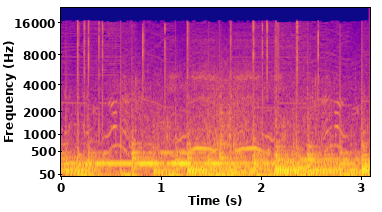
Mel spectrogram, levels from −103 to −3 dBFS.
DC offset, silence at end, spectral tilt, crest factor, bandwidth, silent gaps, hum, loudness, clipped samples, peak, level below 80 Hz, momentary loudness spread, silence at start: under 0.1%; 0 s; -7.5 dB/octave; 12 dB; 17 kHz; none; none; -14 LUFS; under 0.1%; 0 dBFS; -18 dBFS; 4 LU; 0 s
